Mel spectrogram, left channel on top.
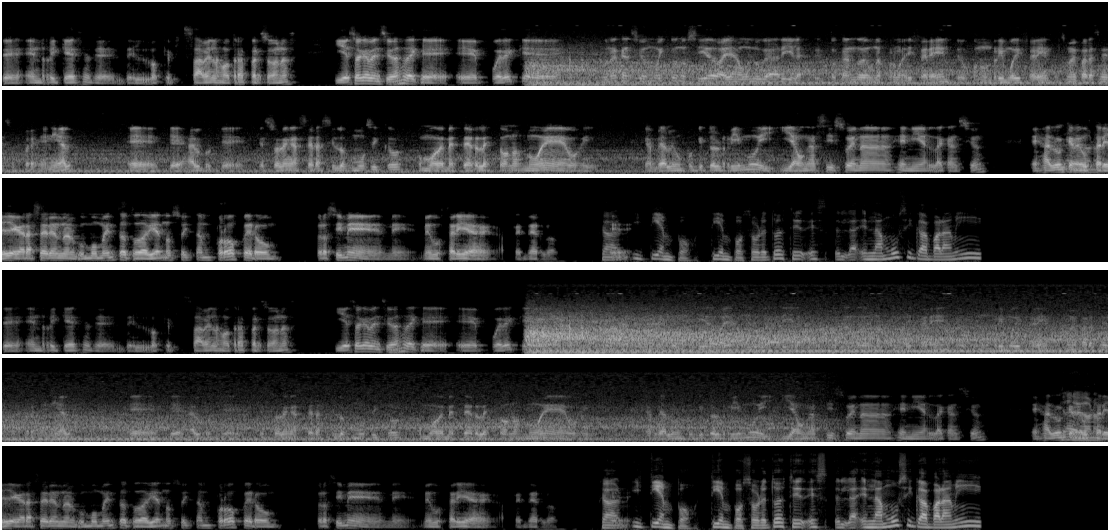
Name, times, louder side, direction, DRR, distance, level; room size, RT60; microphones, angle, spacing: voice 1, 0.0-2.9 3.3-5.6 6.0-11.8 12.3-17.0 17.5-20.9 21.4-24.9 25.3-27.7 28.2-28.4, left 6 dB, 70° left, 0.5 m, -28 dB
sound 1, 5.2-19.5, right 5 dB, 40° right, 0.4 m, -31 dB
voice 2, 21.7-22.1 28.1-31.9, right 5 dB, 75° right, 0.7 m, -31 dB
head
